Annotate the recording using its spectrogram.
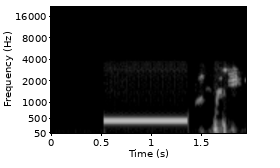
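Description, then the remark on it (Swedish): A single steady telephone ringing tone sounds while a call is placed to a footballer, a clear electronic burst of just under a second, followed by a voice starting to speak. “Eh, så vi ska ringa smyggiffaren eh, och eh, profilen … och höra vad han säger om Giffarnas säsong så långt.”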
